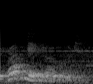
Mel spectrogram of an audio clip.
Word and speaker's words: rendezvoused: How do we pronounce the past tense? We rendezvoused. It's got to be, hasn't it? Because if we rendezvous if you like, the last sound is a voiced sound, so for the past tense we have D, rendezvous.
